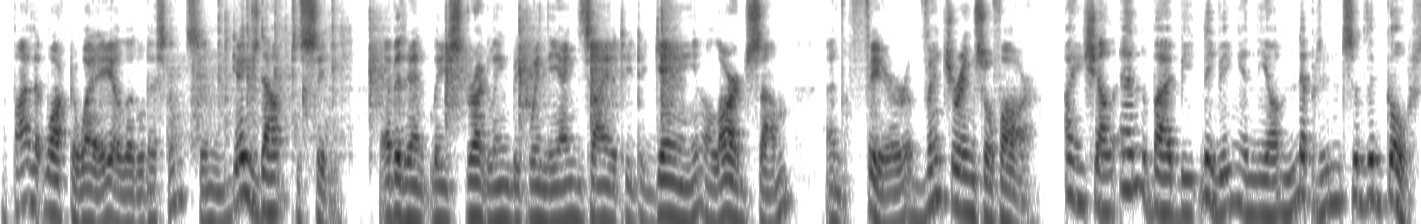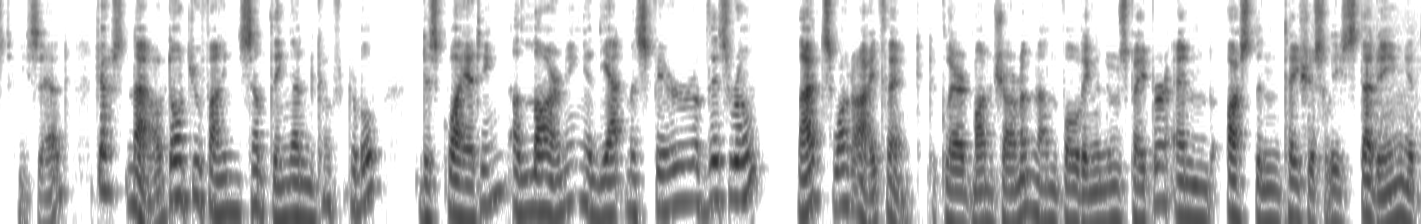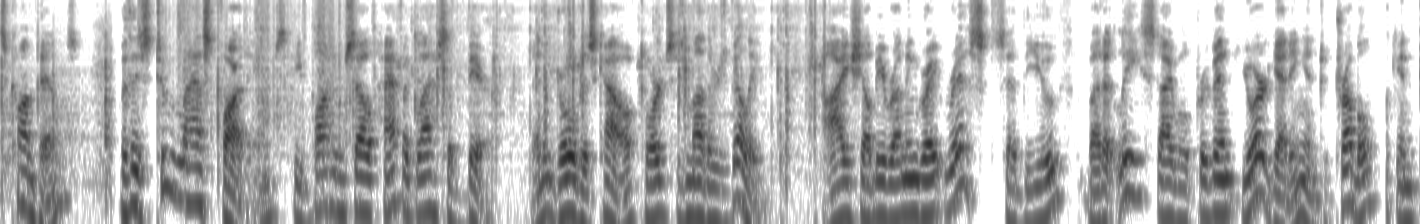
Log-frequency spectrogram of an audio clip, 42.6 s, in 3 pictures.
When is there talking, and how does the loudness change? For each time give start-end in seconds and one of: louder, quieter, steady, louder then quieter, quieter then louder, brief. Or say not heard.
0.0-42.5 steady.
